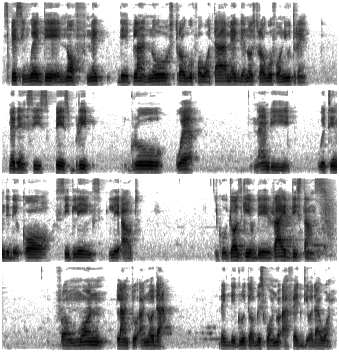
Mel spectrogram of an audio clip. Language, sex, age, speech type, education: Nigerian Pidgin, male, 15-29, spontaneous, tertiary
